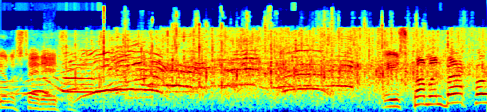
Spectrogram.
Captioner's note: applause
